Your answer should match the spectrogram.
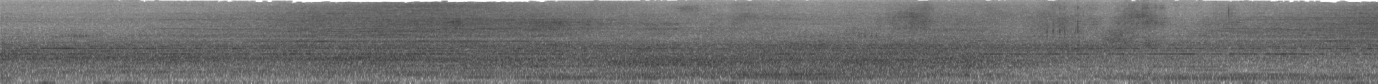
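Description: A steady, blurred wash of a TV drama's soft background music and ambience, layered from many reaction videos playing the same scene at once.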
